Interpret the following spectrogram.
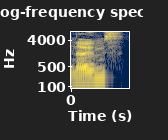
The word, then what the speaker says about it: gnomes: Real G's moving silence like gnomes. Real G's moving silent like gnomes. Because gnomes is spelled G-N-O. Because you don't pronounce the G.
